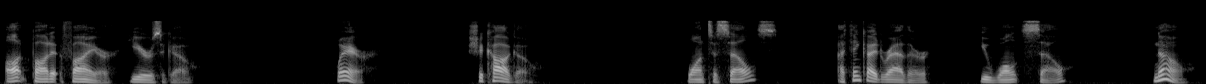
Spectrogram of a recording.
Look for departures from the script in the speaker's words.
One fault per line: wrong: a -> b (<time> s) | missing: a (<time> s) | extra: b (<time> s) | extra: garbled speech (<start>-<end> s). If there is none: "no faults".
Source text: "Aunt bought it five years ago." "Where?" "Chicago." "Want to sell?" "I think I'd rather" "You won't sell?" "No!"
wrong: five -> fire (0.7 s)
wrong: sell -> sells (7.2 s)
